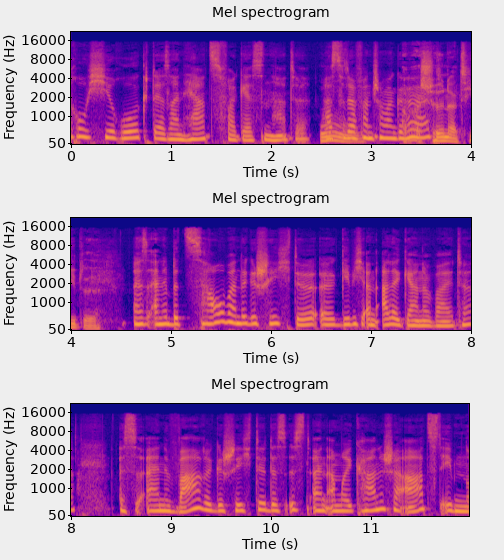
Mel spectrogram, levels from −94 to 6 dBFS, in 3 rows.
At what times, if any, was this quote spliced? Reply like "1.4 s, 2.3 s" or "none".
none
